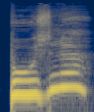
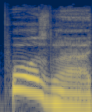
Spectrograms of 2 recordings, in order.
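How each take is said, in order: First: "Пуздно" with an u for the Russian o; "Пуздно" echoed as a puzzled foreign word; Polish-style pronunciation. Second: Said in the usual way. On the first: A narrator's reading. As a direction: say "Пуздно" high, with a closed u vowel. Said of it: "Это что такое пуздно?". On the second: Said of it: "То значит поздно".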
